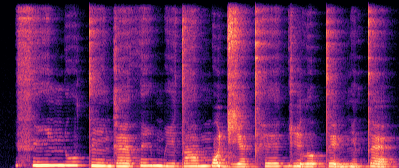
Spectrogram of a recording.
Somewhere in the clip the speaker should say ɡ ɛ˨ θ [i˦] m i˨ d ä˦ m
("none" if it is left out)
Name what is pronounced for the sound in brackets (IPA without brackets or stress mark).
i˦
